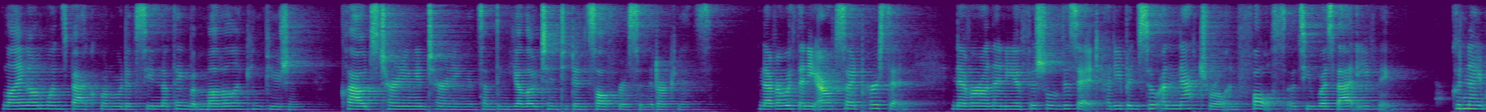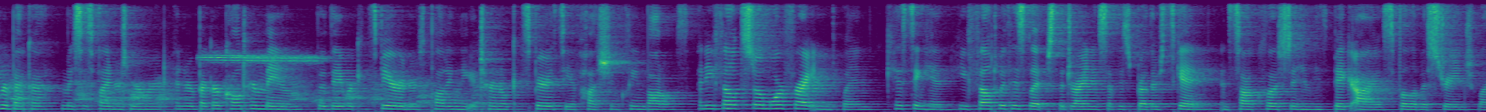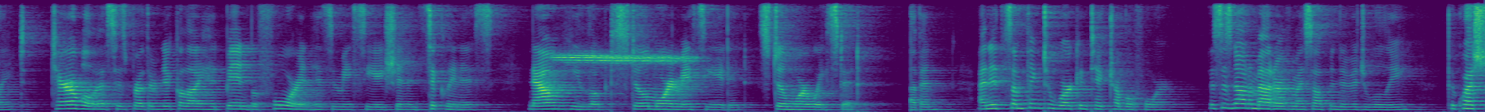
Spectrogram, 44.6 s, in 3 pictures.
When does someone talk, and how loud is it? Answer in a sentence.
You can hear the talking from 0.0 to 44.5 s, at a steady volume.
